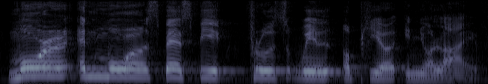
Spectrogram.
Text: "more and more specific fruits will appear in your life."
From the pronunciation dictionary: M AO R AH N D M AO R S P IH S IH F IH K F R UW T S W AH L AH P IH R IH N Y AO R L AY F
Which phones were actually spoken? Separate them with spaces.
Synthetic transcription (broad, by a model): M AO R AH N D M AO R S P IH S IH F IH K F R UW T S W AH L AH P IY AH IH N Y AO L AY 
